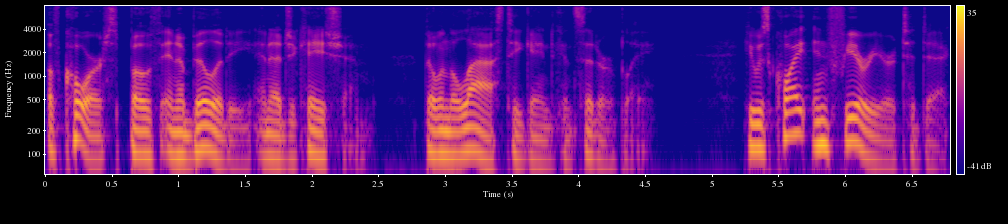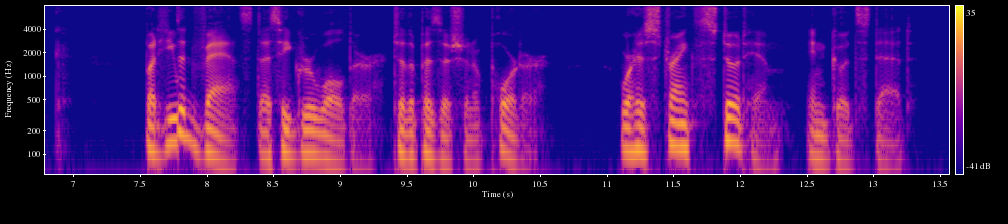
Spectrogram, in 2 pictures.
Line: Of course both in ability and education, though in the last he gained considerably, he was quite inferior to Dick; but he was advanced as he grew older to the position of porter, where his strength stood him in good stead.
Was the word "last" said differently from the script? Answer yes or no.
no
